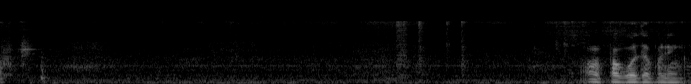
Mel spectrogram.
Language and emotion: Russian, neutral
